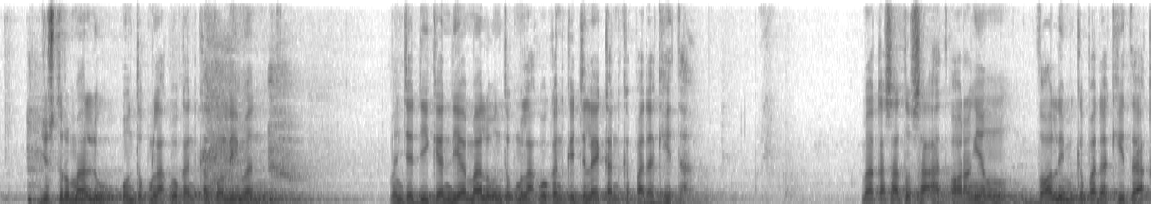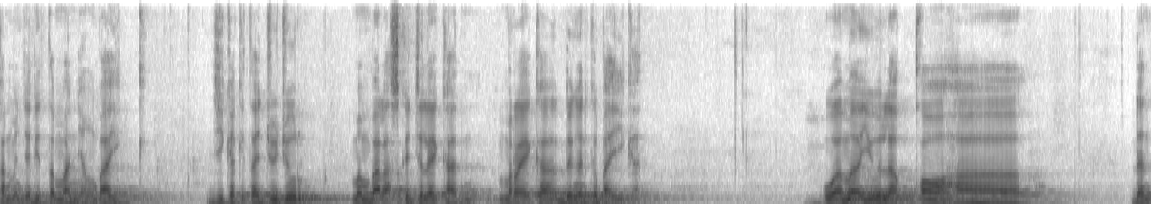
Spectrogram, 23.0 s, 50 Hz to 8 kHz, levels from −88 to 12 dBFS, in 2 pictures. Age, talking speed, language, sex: 40-59, 90 wpm, Indonesian, male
